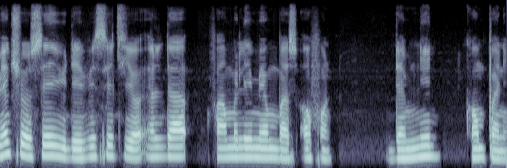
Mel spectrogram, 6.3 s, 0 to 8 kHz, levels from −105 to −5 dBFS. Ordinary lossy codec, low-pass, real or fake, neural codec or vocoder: none; 7.2 kHz; real; none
